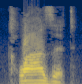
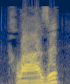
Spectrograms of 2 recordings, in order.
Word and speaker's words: closet: your the word is closet please notice the pronunciation the S is pronounced as a zed closet a small area for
